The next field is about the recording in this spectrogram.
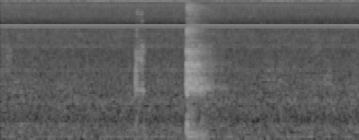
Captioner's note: coughs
